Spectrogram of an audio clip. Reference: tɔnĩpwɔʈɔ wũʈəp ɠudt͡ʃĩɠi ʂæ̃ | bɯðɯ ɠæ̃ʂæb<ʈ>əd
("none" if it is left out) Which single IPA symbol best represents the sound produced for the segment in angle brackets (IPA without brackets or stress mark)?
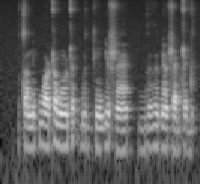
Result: ʈ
